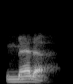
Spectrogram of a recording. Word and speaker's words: metta: Can you compare that with metta meditation that you talk about? – Yes. Metta, which is spelled M-E-T-T-A, means loving kindness in Sanskrit.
